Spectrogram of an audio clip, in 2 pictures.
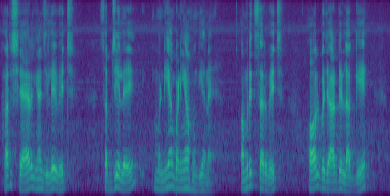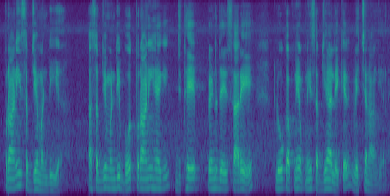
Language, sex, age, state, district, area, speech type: Punjabi, male, 45-60, Punjab, Rupnagar, rural, spontaneous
